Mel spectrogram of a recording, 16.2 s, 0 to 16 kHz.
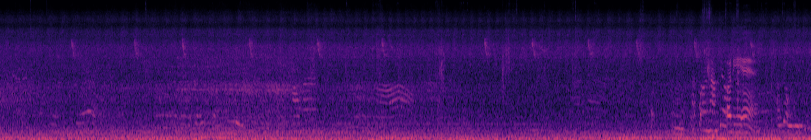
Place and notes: Fudan Park, Pingzhen Dist. - in the park
Cicada cry, birds sound, The elderly, traffic sound
26 July 2017, ~07:00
